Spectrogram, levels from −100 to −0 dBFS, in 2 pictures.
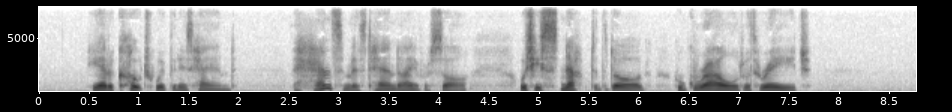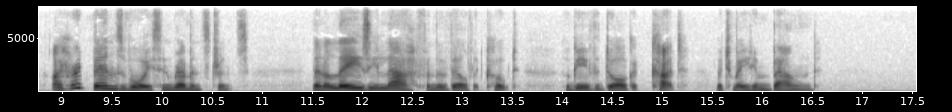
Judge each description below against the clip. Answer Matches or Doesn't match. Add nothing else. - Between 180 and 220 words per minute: Doesn't match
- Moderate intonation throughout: Matches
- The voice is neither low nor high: Matches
